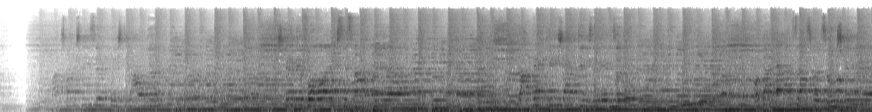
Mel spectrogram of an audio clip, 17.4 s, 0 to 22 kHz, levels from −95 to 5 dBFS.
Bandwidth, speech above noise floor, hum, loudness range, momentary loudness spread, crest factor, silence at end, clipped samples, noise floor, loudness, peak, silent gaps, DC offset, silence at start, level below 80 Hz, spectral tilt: 16 kHz; 46 dB; none; 9 LU; 11 LU; 16 dB; 0 s; under 0.1%; -63 dBFS; -17 LUFS; -2 dBFS; none; under 0.1%; 1.05 s; -26 dBFS; -5.5 dB/octave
